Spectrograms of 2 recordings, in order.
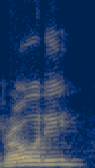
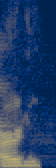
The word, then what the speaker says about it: Purdy: Brody or Birdie? How they pronounce his name? – Purdy. The quarterback.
